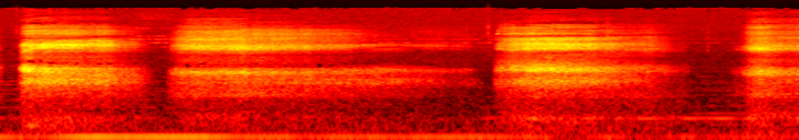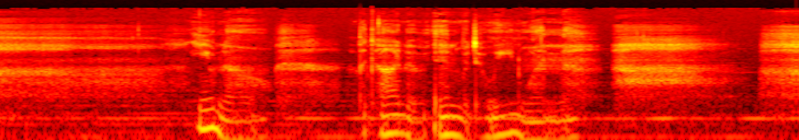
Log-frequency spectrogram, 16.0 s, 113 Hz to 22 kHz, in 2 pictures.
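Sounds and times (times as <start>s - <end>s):
slow deep breathing close to the microphone: 0.0s - 10.0s, 14.0s - 15.9s
low hum: 0.0s - 15.9s
speech: 10.0s - 10.9s, 11.8s - 14.0s.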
